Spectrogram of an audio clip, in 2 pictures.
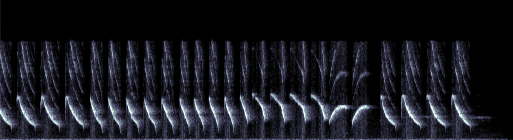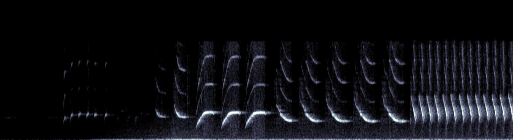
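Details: Canary song used to train young canaries, kenari gacor ngerol style: fast repeated descending chirps, a brief silence near five seconds, then more sweeping chips ending in a dense buzzy trill, with low background hum.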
